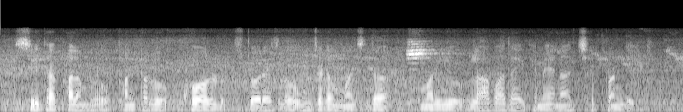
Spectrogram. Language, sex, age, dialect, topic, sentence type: Telugu, male, 36-40, Southern, agriculture, question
